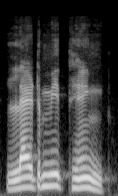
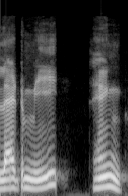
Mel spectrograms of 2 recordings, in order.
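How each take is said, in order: First: Said in the usual way. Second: Teacher setting "think" apart; broken-up repeat. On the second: Shown as a demonstration. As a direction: pause before "think".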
